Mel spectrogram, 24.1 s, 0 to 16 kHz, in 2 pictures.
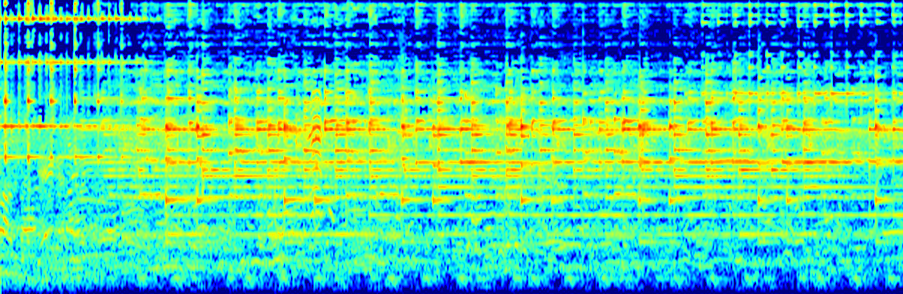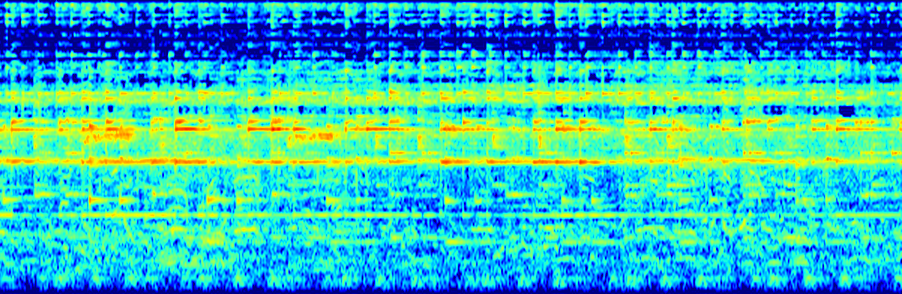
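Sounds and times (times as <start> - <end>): temple bells ringing: 0.0 - 24.0.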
